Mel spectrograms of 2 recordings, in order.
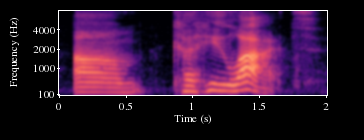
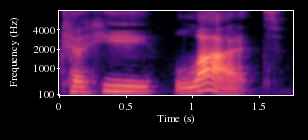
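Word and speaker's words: קְהִלַּת: Kahilat, that's the final one. Kahilat is not Kahilat, but kahilat, kahilat, kahilat. So we double that sound for the lamed.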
